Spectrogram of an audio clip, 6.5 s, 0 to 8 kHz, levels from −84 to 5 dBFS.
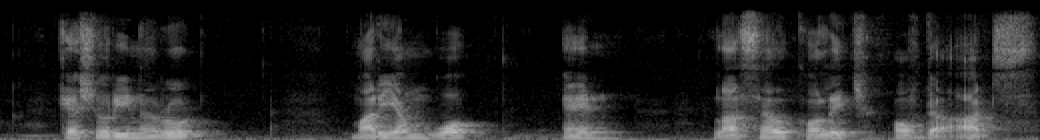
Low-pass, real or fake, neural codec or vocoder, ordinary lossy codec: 7.2 kHz; real; none; none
